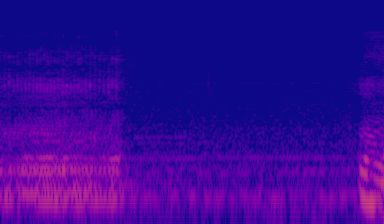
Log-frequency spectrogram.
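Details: Sleeping Cane Corso, a large dog: deep, rattling snores with a quieter pause between breaths; ordinary dog snoring.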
